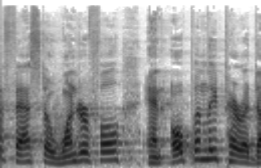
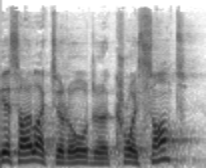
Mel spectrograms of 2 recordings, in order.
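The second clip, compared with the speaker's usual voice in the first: big put-on English accent, slower. At a donut shop, disguising his voice to order from the counter guy, big put-on english accent. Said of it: "I come with this big English accent".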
